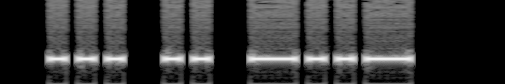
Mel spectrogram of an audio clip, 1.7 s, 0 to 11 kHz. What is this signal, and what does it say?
Morse code, heard as a keyed tone, about 25 wpm, 1000 Hz. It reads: SIX
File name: qotdfiles / 25wpm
